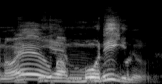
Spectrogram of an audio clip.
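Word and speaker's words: Morínigo: E Ariel, falando do jogo de hoje, o como que se pronuncia? É Morigno mesmo que pronuncia, ou Ariel, tem, ou temos alguma variação aí no sobrenome do nosso técnico? Cara, eu não consigo entender por que o problema de vocês para pronunciar, porque aqui é. – Como é, fala? Claro, é Morinigo.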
